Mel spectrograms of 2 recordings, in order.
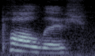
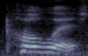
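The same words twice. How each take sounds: First: The first vowel sounds like in 'doll'. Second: The first vowel sounds like in 'Poland'. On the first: It refers to something shiny or cleaned. The speaker calls it wrong. "not Polish" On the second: It refers to someone from Poland. The speaker calls it right. "It's Polish, Like you go Poland"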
